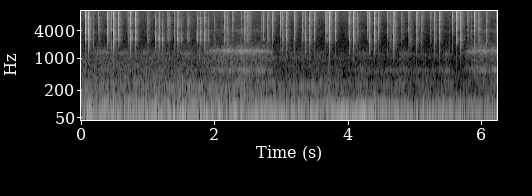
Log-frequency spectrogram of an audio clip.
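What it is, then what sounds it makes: Long acrylic nails tapping. Long, glossy pink acrylic nails tap and click rapidly against each other between the two hands. The result is a dense, steady stream of short, sharp, bright clicks centered around 3.5 kHz over a quiet low background rumble.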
